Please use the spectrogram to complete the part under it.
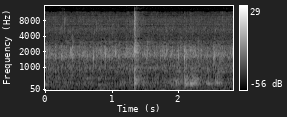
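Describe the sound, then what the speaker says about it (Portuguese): Pork ribs fry over low heat in a cast iron pan, giving a quiet, steady sizzle with a few soft pops and one sharper crackle. "Vou deixar ela fritar aqui no fogo baixo para ela ficar bem por dentro."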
